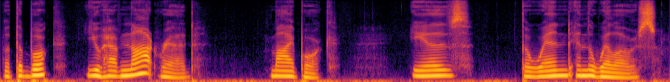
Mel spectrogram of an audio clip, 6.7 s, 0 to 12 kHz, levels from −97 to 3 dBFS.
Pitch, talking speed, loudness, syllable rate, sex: 175 Hz, 125 wpm, -16 LUFS, 3.5 syllables/s, female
